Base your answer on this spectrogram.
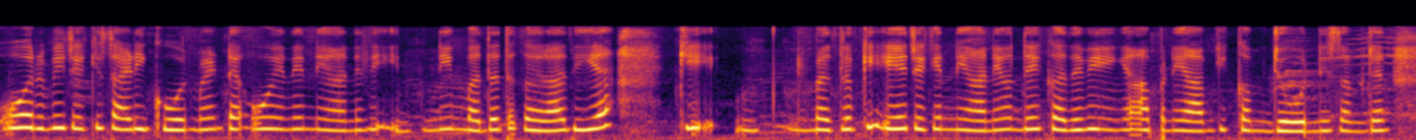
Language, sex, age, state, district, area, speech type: Dogri, female, 18-30, Jammu and Kashmir, Udhampur, rural, spontaneous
